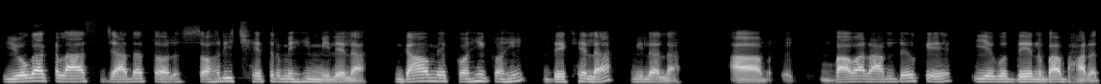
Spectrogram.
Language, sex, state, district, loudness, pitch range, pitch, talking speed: Bhojpuri, male, Bihar, Saran, -18 LUFS, 115-140 Hz, 130 Hz, 140 wpm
